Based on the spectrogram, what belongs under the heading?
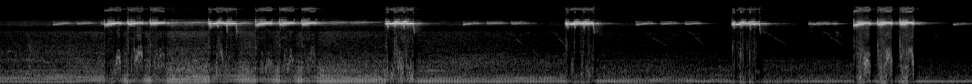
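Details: Blue-crowned hanging parrot, described as a female calling to males, used as a lure call for trapping: very high, thin, sharp chirps in short bursts and clusters every second or two, with faint low background hum.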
